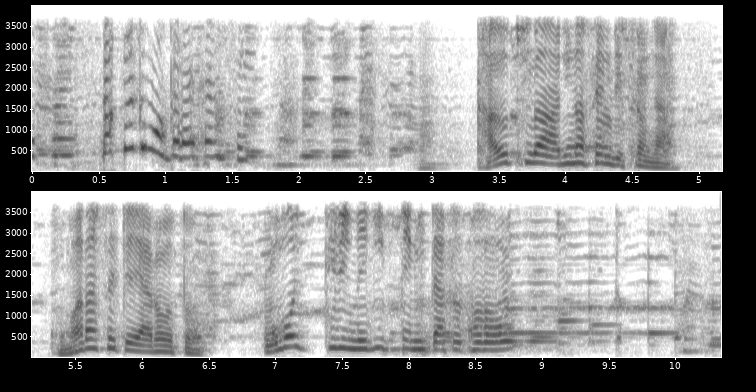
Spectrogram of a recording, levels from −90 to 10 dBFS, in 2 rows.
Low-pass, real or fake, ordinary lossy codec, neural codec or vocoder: 3.6 kHz; fake; none; codec, 44.1 kHz, 1.7 kbps, Pupu-Codec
